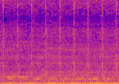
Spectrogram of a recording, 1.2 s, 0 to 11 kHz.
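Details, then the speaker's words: LS-swapped BMW E46 on first test drive, after idle dropped far below normal: deep, loud, steady knock about seven raps a second over heavy low rumble, seemingly from the middle of the block; owner hopes exhaust leak, cause unconfirmed; engine knocking. "What is that noise? Oh Christ. Where's that coming from? Sounds like right in the middle of the block."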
